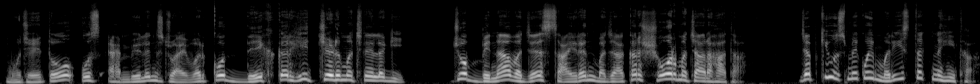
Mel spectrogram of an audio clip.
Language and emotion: Hindi, disgusted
